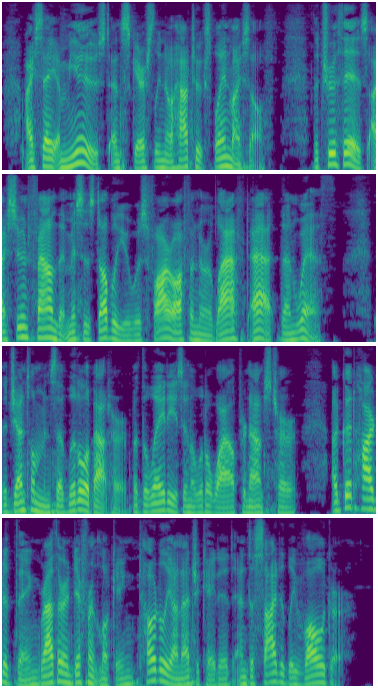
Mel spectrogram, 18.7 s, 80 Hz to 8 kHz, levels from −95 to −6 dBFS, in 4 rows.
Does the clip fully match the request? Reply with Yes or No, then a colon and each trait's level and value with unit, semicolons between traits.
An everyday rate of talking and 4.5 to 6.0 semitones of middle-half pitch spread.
Yes: average, 170 wpm; average, 4.8 semitones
